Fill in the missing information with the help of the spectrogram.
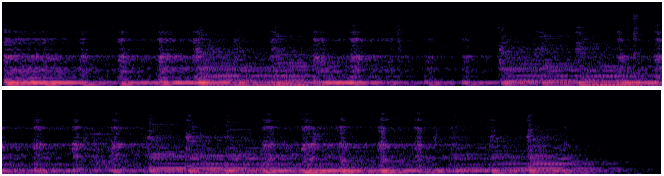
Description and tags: creepy guitar loop
Found an old broken guitar, started playing, added reverb and did minor EQ.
